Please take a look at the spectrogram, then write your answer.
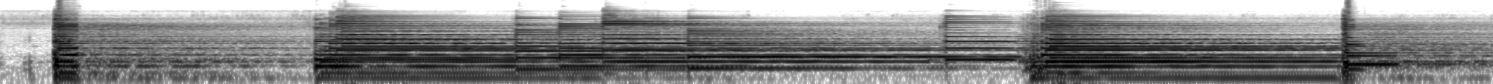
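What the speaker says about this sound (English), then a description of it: "Here is an example of a reverb called Black Hole, which is Eventide's take on what reverb would sound like in outer space." Electric guitar played through an Eventide Black Hole reverb, with strummed chords and single notes swelling into long, shimmering, spacious washes that trail on between attacks, loud and alone.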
